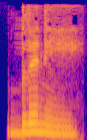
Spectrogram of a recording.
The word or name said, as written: bliny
